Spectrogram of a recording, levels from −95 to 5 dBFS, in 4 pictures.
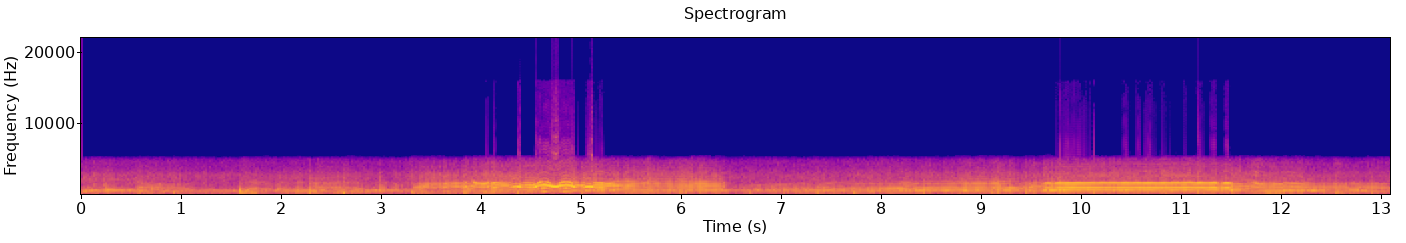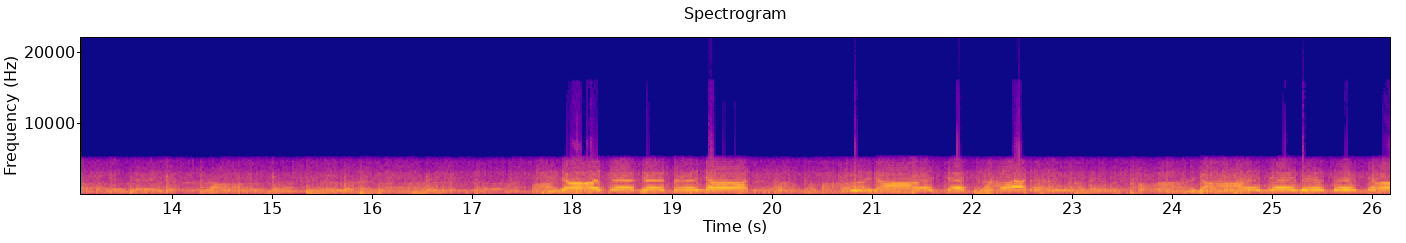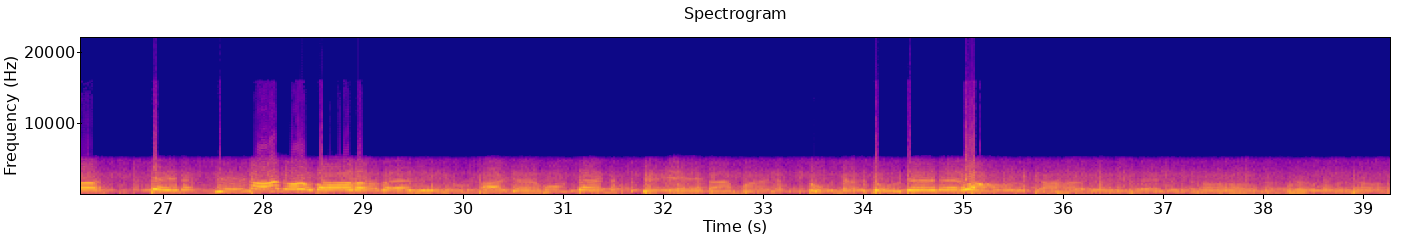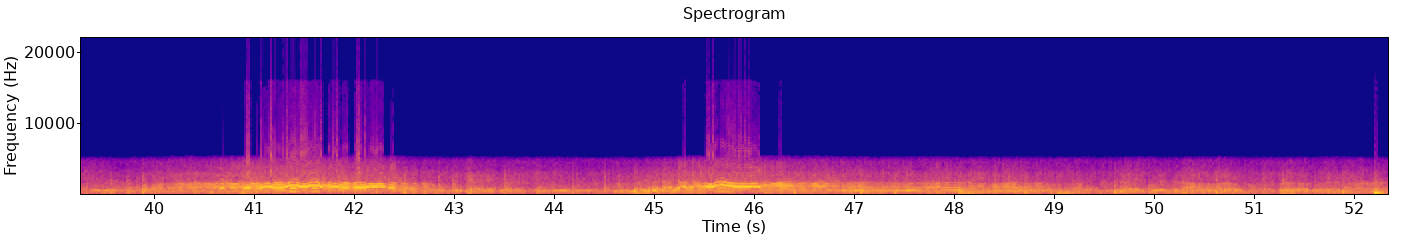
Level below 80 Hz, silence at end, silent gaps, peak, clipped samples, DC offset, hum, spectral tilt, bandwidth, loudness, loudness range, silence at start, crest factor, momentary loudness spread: -60 dBFS; 0 s; none; 0 dBFS; under 0.1%; under 0.1%; none; -5.5 dB/octave; 9 kHz; -13 LUFS; 12 LU; 0 s; 14 dB; 17 LU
